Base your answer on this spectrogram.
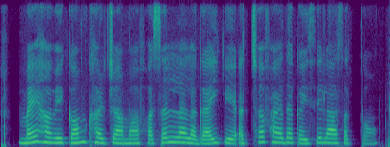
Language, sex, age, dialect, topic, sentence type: Chhattisgarhi, female, 31-35, Northern/Bhandar, agriculture, question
